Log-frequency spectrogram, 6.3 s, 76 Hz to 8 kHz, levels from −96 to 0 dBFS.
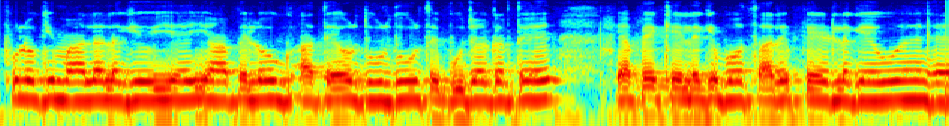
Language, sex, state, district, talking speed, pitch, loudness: Hindi, female, Rajasthan, Jaipur, 265 wpm, 195 Hz, -11 LUFS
